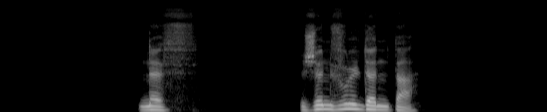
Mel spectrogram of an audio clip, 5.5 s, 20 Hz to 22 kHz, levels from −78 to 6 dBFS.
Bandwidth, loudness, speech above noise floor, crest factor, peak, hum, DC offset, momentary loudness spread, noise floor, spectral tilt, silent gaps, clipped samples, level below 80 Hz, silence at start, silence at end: 16.5 kHz; -27 LUFS; over 64 dB; 22 dB; -10 dBFS; none; under 0.1%; 10 LU; under -90 dBFS; -6 dB/octave; 2.26-2.99 s; under 0.1%; -64 dBFS; 1.4 s; 1.3 s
